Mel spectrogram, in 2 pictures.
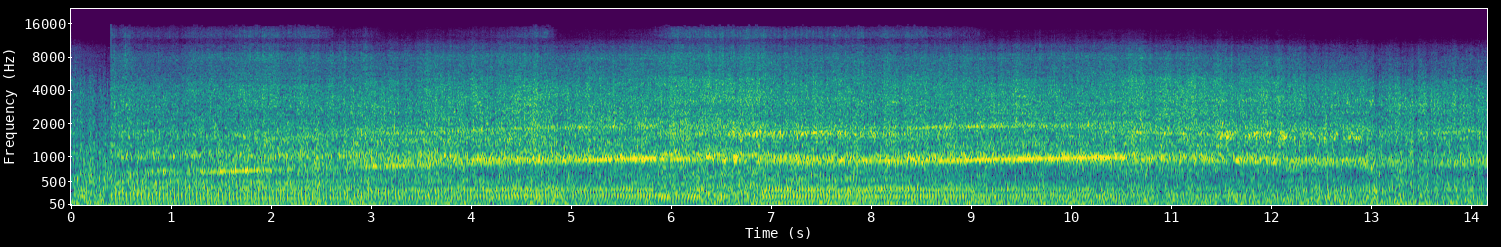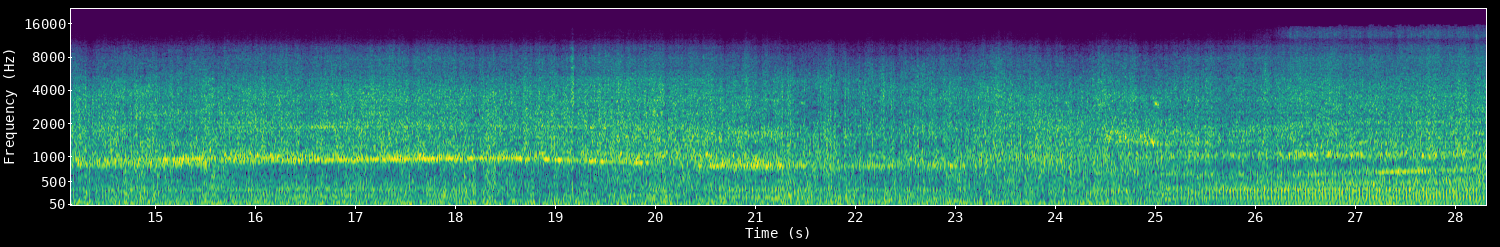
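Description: Sodi rental go-kart's engine running at speed, heard from the driver's seat, its pitch climbing and sagging several times as the throttle is opened and eased around the track.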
